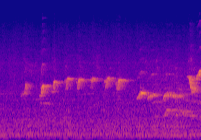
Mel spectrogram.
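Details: Melodious song of a white-rumped shama, a species able to imitate other birds: a row of short, bright whistled notes repeated at an even pace, then lower sliding whistles and a final rising phrase.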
